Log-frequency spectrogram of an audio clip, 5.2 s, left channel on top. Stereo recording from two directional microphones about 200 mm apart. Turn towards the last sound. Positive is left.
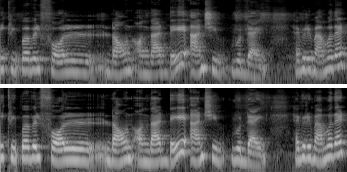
turn(degrees=-25)  # may be behind; listen again after turning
